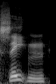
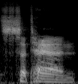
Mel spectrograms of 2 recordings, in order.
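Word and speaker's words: Šatan: His last name is spelled Satan, Satan, and like you look at it and you think Satan, and it's Satan, and it's like, oh, okay.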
